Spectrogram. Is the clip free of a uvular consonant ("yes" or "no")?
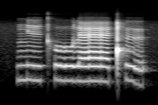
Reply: yes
